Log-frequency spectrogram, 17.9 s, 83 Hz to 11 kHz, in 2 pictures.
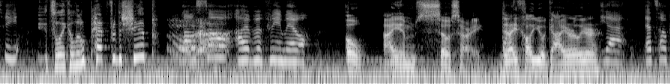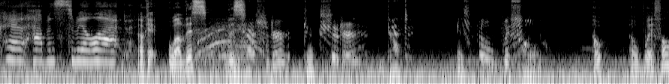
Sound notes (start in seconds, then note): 0.0 small, high-pitched voice, hesitantly; 12.5 whispering through clenched teeth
